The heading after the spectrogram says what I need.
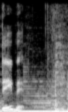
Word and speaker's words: D4VD: Earlier this month, a body was found in a Tesla registered to rising star D4VD, pronounced David, in an impound lot in Los Angeles.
